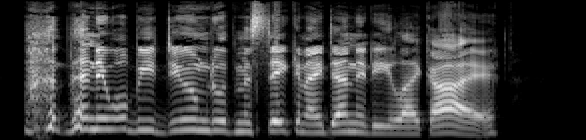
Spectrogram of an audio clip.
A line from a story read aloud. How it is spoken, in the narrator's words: The captain laughed like a madman as he faded from sight, calling out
